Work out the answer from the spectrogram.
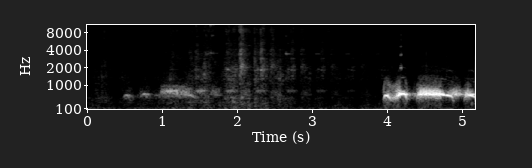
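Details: A few quiet, short coo notes and faint rustling noise, then a sudden loud spotted dove coo phrase with wavering, throaty notes fills the final second and a half.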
